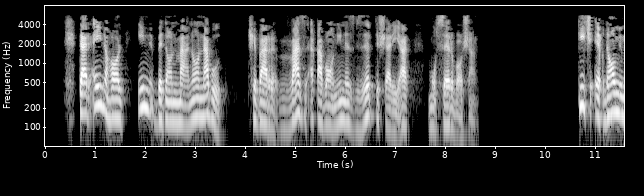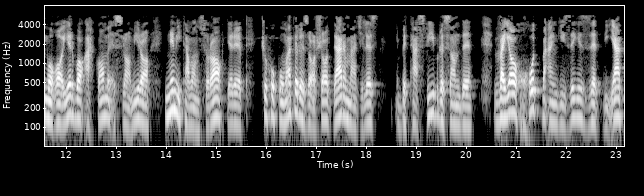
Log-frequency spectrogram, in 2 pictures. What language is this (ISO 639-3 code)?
fas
